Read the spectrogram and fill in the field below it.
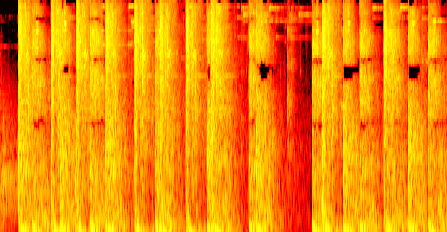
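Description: Rapid bursts of automatic gunfire in a video game crackle loud and close, repeated volleys with brief gaps between them and no talking.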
